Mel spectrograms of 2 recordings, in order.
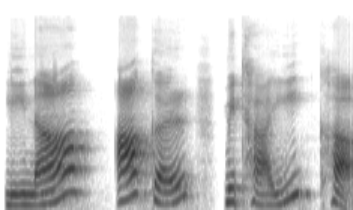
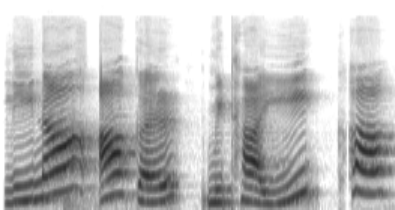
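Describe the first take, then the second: First: Leena आकर मिठाई खा slow, settling lower; relaxed, slow repeat of Leena आकर मिठाई खा; measured repeat reading. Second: Leena आकर मिठाई खा very slow, projected; word-by-word first reading of Leena आकर मिठाई खा; slow demonstration reading. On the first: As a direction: pause between words, easing down to खा. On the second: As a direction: draw out खा, pausing between words. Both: Shown as a demonstration. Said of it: "अब वाक्यों का उच्चारण करते हैं".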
